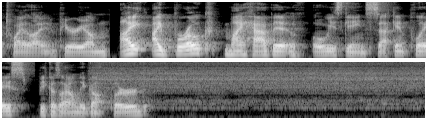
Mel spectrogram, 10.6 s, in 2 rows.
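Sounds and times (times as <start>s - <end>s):
speech: 0.1s - 7.3s
refrigerator hissing as it leaks: 6.4s - 10.5s.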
